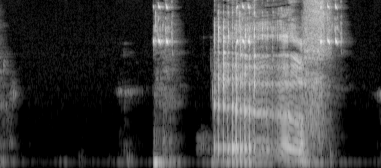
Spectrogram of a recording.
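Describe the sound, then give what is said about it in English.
A long, loud, rumbling burp from a man lasting over a second, coming right after a short thump, against an otherwise quiet background with no talking. “Oh, he just burped, chat.”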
